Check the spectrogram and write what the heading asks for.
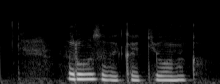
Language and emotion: Russian, sad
